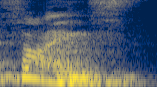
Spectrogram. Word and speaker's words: science: other words كلمات أخرى رموز أو علامات science، هنا الجيم سايلنت مش بنطقها بكتبها ما بنطقهاش. رموز او علامات ساينس ساينس.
